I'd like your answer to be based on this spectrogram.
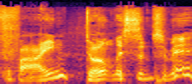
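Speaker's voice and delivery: loud, drawn-out, swooping sarcastic sing-song. Acting out a character's reply after being shot at, mock-sarcastic. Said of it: "Just sarcastic, like".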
